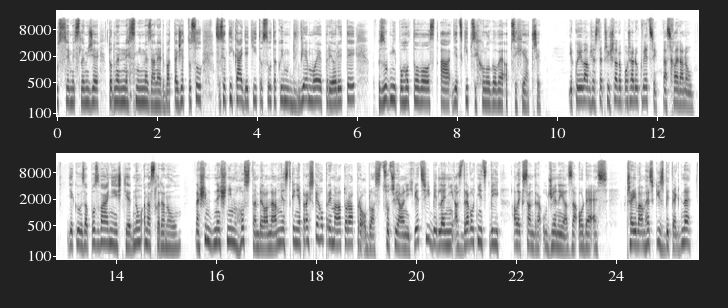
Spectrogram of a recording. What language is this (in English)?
Czech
